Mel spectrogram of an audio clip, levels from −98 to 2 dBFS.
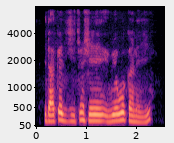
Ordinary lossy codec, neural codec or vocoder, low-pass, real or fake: none; none; 7.2 kHz; real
